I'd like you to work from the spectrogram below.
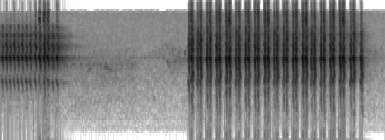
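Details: Loud ringed kingfisher rattle, an opening burst of clattering notes, then after a pause a slower run of about twenty harsh, evenly spaced clicks lasting nearly two seconds.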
